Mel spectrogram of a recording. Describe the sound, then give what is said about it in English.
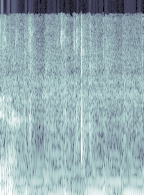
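Quiet typing on a computer keyboard, a scattered run of soft key clicks at an uneven pace over a steady low background hum, with no voices. “We'll fix all this typing in post.”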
